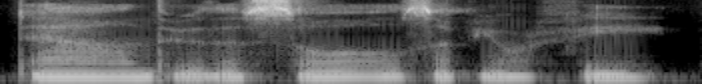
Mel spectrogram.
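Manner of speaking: hypnotherapist's measured, lulling delivery; guided hypnosis. Acted. Leads a guided hypnosis session.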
